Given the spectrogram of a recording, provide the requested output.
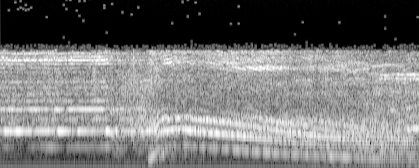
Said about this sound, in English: By the way, you hear that crowd, right? And this is the largest crowd that they've ever had. Because it was at a football stadium in Australia. Yeah. And so it's the largest crowd they've ever had for a UFC event.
